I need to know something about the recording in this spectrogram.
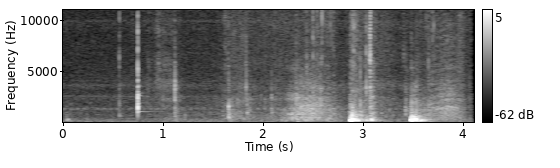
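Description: Handling noise: a few faint clicks, a brief rustle, then two sharp knocks about half a second apart near the end.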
